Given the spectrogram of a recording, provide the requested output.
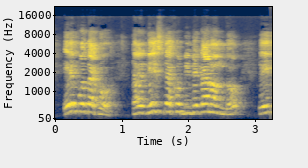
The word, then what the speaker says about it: বিবেকানন্দ: যদি একদম হালকা বাংলাতে উচ্চারণ করে দিই যে বিবেকানন্দ তাহলে কিন্তু এর উচ্চারণটা সঠিক হবে না আমাদের উচ্চারণ কি করতে হবে আমাদের উচ্চারণ করতে হবে বিবেকানন্দ অর্থাৎ ওয়া আসতে হবে তবেই কিন্তু ভিআই ভি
